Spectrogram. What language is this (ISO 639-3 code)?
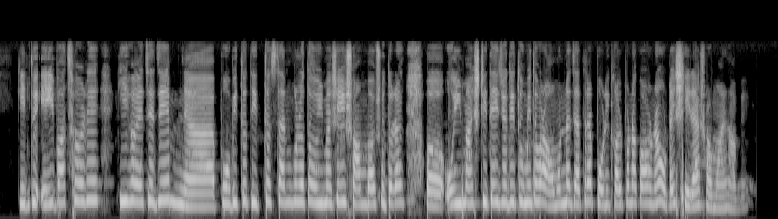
ben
